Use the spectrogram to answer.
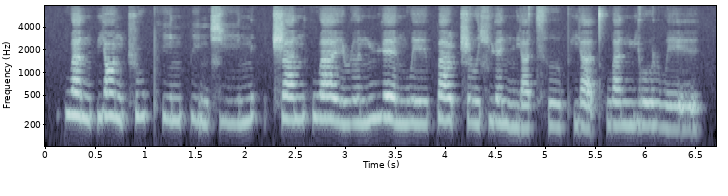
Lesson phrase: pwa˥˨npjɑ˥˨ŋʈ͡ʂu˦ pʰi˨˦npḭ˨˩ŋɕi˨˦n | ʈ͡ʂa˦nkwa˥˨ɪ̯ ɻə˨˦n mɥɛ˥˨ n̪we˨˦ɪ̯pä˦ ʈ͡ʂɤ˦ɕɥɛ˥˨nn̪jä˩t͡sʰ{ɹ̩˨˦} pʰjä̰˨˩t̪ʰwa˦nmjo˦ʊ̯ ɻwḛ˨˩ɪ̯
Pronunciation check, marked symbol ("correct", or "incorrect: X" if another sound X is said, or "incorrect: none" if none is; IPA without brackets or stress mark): correct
